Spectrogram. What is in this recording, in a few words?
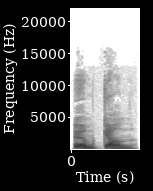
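"ömkan", Swedish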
